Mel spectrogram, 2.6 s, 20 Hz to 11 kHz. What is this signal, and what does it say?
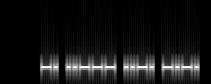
Morse code, heard as a keyed tone, about 36 wpm, 700 Hz. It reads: N2FC
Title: Speed Racing - USA 1x2 Call Signs 30wpm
